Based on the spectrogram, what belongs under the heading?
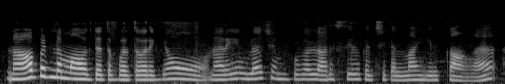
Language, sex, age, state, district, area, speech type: Tamil, female, 30-45, Tamil Nadu, Nagapattinam, rural, spontaneous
